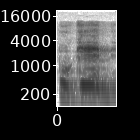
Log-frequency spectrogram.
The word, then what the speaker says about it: Nguyen: It's a little bit different, but how do you pronounce it? Ugian, yeah? Yeah, you're very close actually, Richard. Ugian it is.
